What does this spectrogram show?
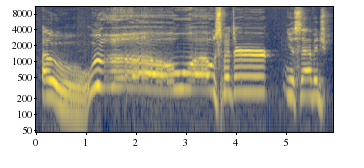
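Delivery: high, drawn-out real exclamation of surprise; startled whoa. Real, not acted. Gamer reacting to Spencer's savage move, in startled amazement.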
